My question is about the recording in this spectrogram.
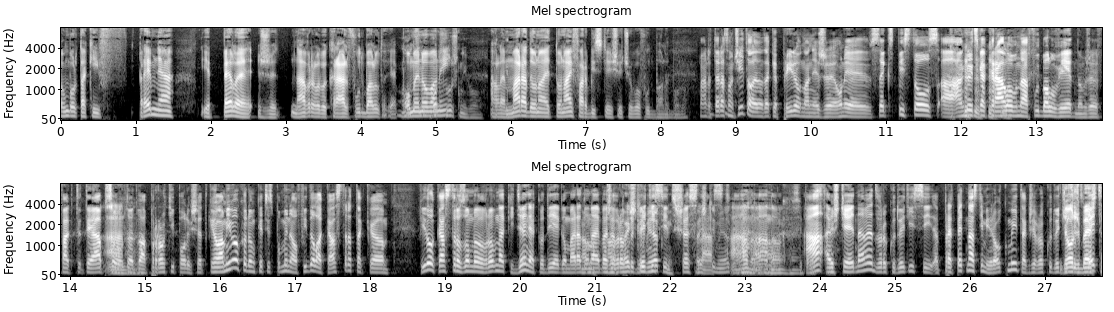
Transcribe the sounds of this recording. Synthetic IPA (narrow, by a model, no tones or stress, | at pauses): ɔnbɔlt̪akiː | pɾɛmɲa | jɛpɛlɛːʒɛnaːʋr̩ɦalɛbɔkɾaːʎfud̪balut̪aɡjɛajpɔmɛnɔʋaniːunibɔʔalɛmaɾad̪ɔnajɛt̪ɔnajfaɾbiscɛjʃɪɛt͡ʃɔʋɔfud̪̚balɛbɔlɔaːnɔt̪ɛɾasɔmt͡ʃiːt̪aljɛd̪nt̪akɛːpɾiɾɔʊnaɲɪɛʒɛɔnjɛsɛkspist̪ɔlsaaŋɡɡlit͡skakɾaːlɔʊnafud̪̚baluvjɛd̪nɔmʒɛfakt̪t̪ɛapsɔlut̪nɛd̪ʋapɾɔcipɔlifʃɛt̪kɛːɦɔamimɔxɔd̪ɔmkɛc̚sispɔmiːnalfid̪ɛlakast̪ɾat̪akː | fid̪ɛlkast̪ɾɔzɔmɾɛlˠvɾɔʊnakiːɟɛɲakɔd̪iɛɡɔmaːɾad̪unaibaʒɛvɾɔkud̪ʋɛisiːt͡sʃɛsaːsaːnɔaːnɔʔaɛʃcɛjɛd̪naʋɛd͡zvɾɔkud̪ʋɛcisiːpɾɛt̪̚pɛt̪naːscimiɾɔkmit̪aɡʒɛvʋɾɔkud̪ʋɛccd͡ʒiɔibɛc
